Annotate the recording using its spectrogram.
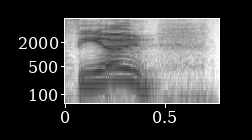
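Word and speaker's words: Phione: like, come on, bro, it's not Manaphy, it's Fionn. Fionn? How are you supposed to pronounce it?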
